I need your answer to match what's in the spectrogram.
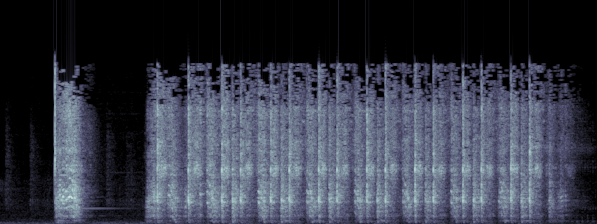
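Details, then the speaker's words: Motorcycle that sat for a long time, starter spins engine in steady chuffing beat about five pulses a second for several seconds but never fires; crank no start, owner suspects carburetors gummed up from sitting, not confirmed. "my guess is the carburetors are gummed up from sitting so long"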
